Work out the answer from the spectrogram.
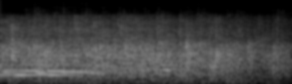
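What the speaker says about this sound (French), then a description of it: "Applaudissez pour tous les habitants du village," Villagers gathered for a chieftaincy meeting break into applause, a broad crowd of clapping hands that stays dense and lively, then slowly thins toward the end.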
